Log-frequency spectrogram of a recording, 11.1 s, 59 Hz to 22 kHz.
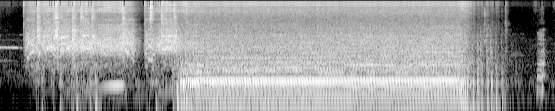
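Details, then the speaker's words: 2015 KTM 450 SXF hard starter, after a fuse replacement: cranks, catches and holds a steady fast idle on the choke for about six seconds, then dies as soon as the choke is shut off; yellow cold start knob misadjusted. "soon as I shut off the choke she died but we'll get that straightened out"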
